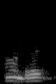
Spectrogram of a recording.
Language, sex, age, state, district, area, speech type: Kannada, male, 60+, Karnataka, Vijayanagara, rural, conversation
